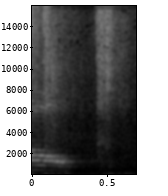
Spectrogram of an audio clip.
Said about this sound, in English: Let me show you the big cat.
